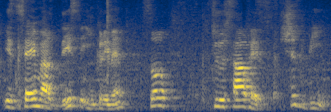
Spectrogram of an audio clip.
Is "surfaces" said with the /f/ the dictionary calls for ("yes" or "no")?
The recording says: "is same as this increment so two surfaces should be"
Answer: no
